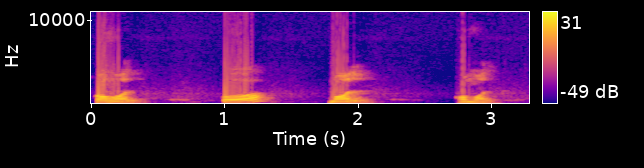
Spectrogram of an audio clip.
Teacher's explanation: কোমল, কয়কার ম ল, কোমল, এখানে দেখো মাঝে আছে ম, এই মর সাথে কোনো কার চিহ্ন নেই মানে অ, মাঝে অ আছে, তার আগের বর্ণ আছে ওকার, সে কারণেই এই মাঝের অ এর উচ্চারণ ও এর মতো হবে, তাহলে কয়কার ময়কার ল হস, কোমল, কোমল, কোমল।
